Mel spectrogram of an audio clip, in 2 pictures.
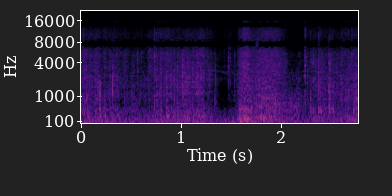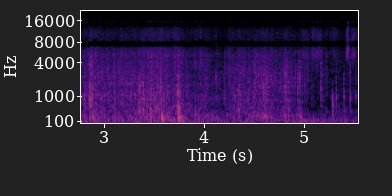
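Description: Hands crushing and squeezing crumbly gym chalk: a soft, continuous crumbling and crunching of powdery lumps, with a couple of louder crunches about three and a half seconds in.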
